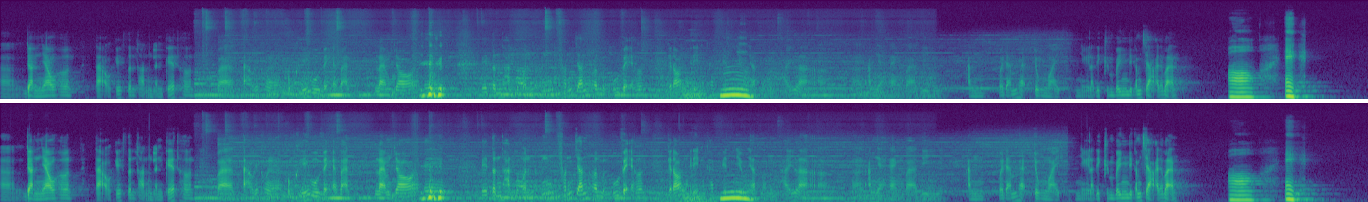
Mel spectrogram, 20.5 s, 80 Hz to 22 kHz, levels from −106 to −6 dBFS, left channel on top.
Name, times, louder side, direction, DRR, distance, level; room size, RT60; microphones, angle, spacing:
voice 1, 0.0-1.1 1.4-6.7 7.2-10.7 11.0-12.4 12.8-14.1 14.5-17.7, right 5 dB, 60° right, 0.9 m, -43 dB
sound 1, 2.9-14.1, left 1 dB, 20° left, 2.4 m, -46 dB
Domestic sounds home sounds, 3.3-16.0, right 5 dB, 80° right, 2.7 m, -55 dB
voice 2, 6.3-6.6 10.8-11.3 18.4-19.6, left 2 dB, 50° left, 0.9 m, -28 dB
28.0 x 14.5 x 9.6 m
head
